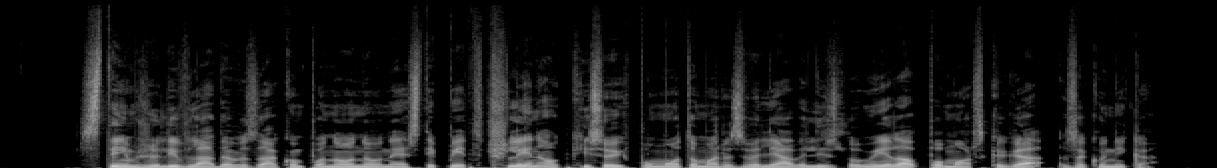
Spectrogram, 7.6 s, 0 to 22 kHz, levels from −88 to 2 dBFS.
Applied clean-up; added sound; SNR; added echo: classical method spectral subtraction.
